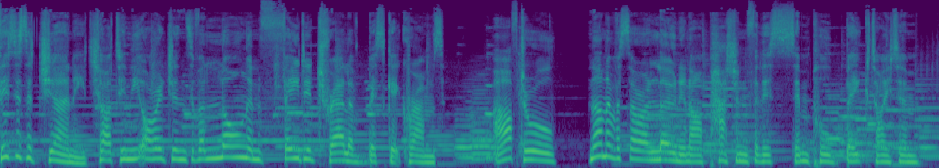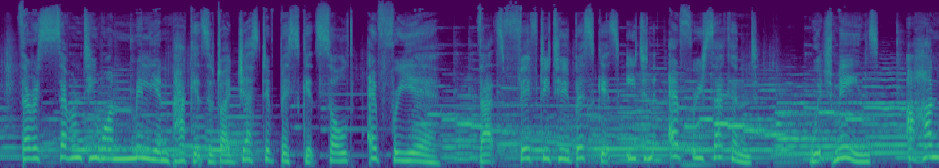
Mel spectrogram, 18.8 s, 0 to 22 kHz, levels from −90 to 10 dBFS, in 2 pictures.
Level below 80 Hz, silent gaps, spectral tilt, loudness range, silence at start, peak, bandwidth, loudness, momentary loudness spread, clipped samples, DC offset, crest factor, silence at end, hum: -66 dBFS; none; -5 dB/octave; 2 LU; 0 s; -10 dBFS; over 20 kHz; -24 LUFS; 5 LU; under 0.1%; under 0.1%; 14 dB; 0 s; none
